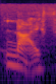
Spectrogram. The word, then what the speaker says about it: knife: One doesn't pronounce the K these days. It's no knife, knit, knock, knee, knuckle, and knight.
